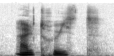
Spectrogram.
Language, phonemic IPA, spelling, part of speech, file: French, /al.tʁɥist/, altruiste, adjective / noun, Fr-altruiste.ogg
- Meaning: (adjective) altruistic (regardful of others; beneficent; unselfish); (noun) altruist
